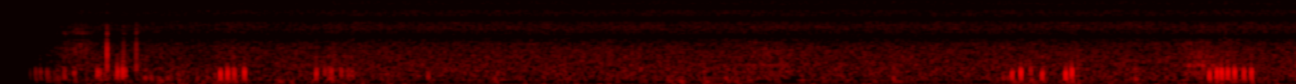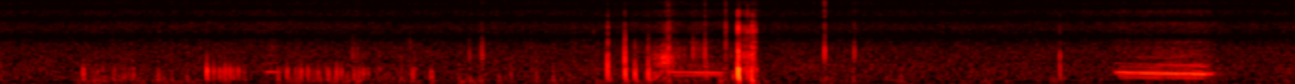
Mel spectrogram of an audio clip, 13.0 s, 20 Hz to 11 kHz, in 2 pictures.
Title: Sleeping, Wheezing Lola #2 - Aug 2012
